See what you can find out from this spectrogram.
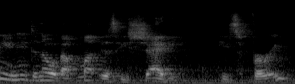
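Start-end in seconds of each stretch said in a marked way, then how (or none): none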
